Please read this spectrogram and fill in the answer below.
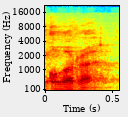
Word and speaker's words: hora: and it's a qué hora. So when you're asking it as a question, it's a qué hora. Hora, you don't pronounce the H in Spanish, but the rest of it is really, really straightforward.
